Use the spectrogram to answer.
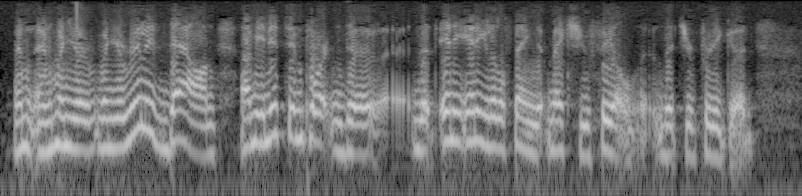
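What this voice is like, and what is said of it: Oklahoma accent. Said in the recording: “I can tell from your accent you're an Okie.”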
